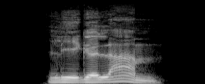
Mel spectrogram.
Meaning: inflection of lahmlegen: 1. first-person singular present 2. first/third-person singular subjunctive I 3. singular imperative
- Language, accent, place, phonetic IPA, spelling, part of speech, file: German, Germany, Berlin, [ˌleːɡə ˈlaːm], lege lahm, verb, De-lege lahm.ogg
